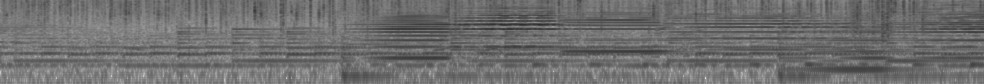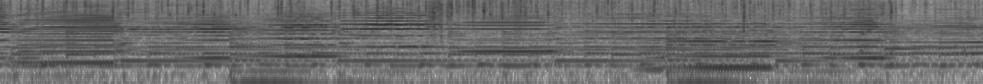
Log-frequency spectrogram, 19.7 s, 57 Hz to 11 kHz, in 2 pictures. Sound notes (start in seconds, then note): 6.0 fire crackles while music continues to play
